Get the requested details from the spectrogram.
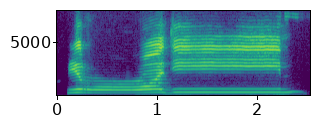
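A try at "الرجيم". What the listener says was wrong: Kelamaan ruaknya. Nirrajim. Kelamaan. Nirrajim. Langsung. Nirrajim. Ngalir. Nirrajim. Jangan arwajim. Arwajim. Langsung. Arwaji. Arwaji.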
